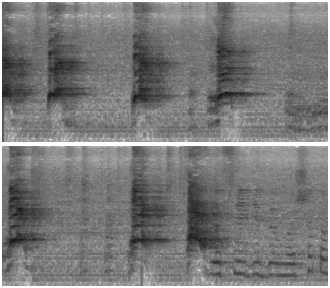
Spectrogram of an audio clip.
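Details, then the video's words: Toy Terrier reacting to a robot vacuum cleaner on their first encounter, giving repeated shrill yaps about every second, some rising slightly, with a person's voice faintly audible near the end. "Знакомство той-терьера с роботом-пылесосом"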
